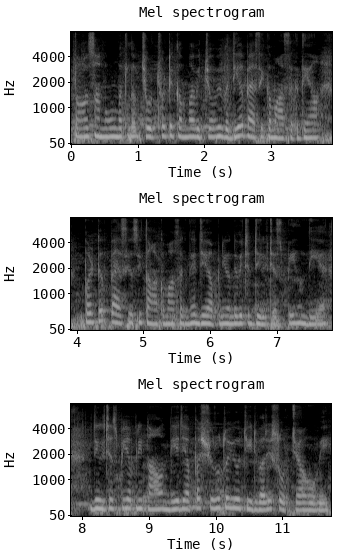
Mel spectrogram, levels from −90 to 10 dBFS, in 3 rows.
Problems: none marked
